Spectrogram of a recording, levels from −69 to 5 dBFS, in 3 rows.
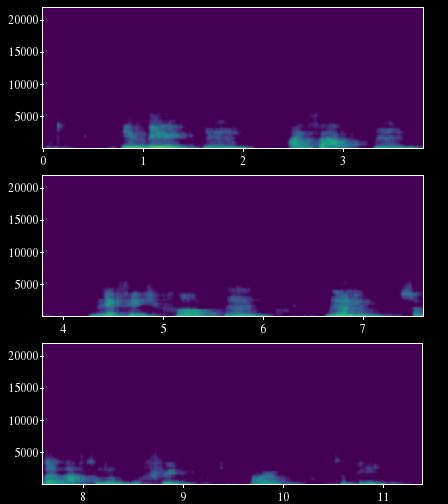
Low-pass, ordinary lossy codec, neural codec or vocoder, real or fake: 5.4 kHz; none; codec, 16 kHz, 2 kbps, FreqCodec, smaller model; fake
